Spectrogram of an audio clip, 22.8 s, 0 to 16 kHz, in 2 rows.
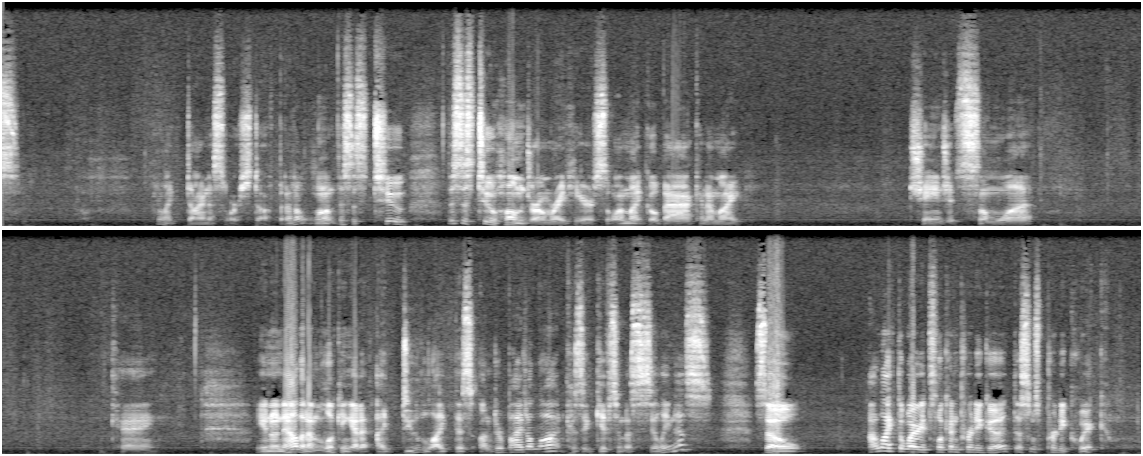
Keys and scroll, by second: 0.0 space, 2.5 space, 10.4 space, 13.4 space, 16.6 ctrl+z, 17.0 space, 22.6 space.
